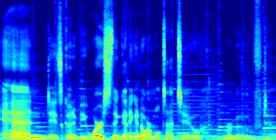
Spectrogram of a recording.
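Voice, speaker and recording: A woman performing a cautious, protective hunter in a fantasy audio drama. She is blunt and skeptical, with a creaky, lively voice that swings in pitch over clearly audible music. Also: moderate pace, exaggerated voice. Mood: blunt, practical. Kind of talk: scripted audio roleplay drama. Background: background music.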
